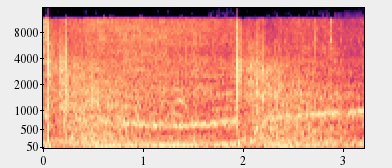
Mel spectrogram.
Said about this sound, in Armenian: Այս տեսագրության մեջ տեսնում ենք, թե ինչպես են բնակելի շենքերից մեկի կտուրին դիրքավորված իրանցի ուժայինները կրակ բացում բողոքի ցույցի մասնակիցների ուղությամբ։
